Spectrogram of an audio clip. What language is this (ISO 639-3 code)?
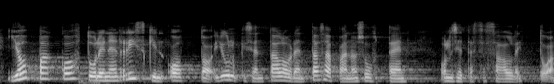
fin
